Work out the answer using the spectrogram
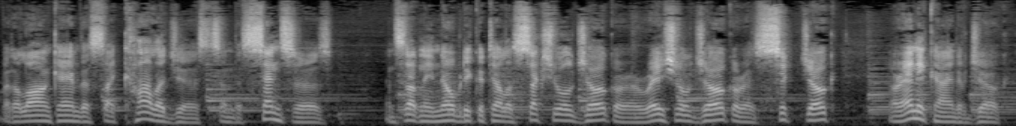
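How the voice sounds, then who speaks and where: A man playing a dry, earnest jester who leads an outlaw club, speaking in a measured, courteous way in an audio drama. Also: mid-range voice, music in the background, close to an everyday voice.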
